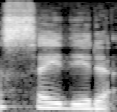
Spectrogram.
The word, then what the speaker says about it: saideira: Check out the pronunciation here. Tomar saideira. I'm not going to pronounce this R, okay? Or this R here.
